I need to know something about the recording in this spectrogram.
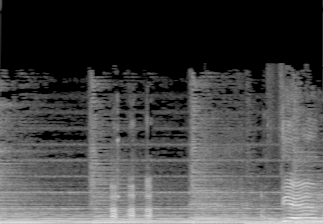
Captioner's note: laughs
